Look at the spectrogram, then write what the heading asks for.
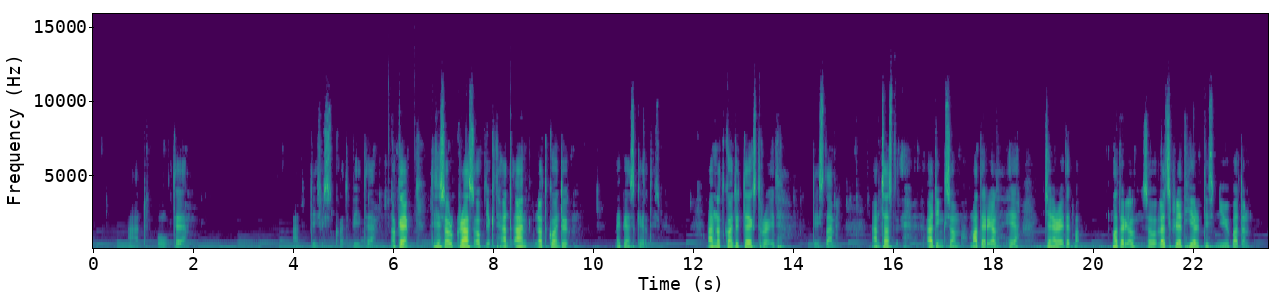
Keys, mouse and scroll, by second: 1.0-2.8 drag, 1.8 a, 1.9-4.5 middle drag, 3.7 right click, 4.1 click, 4.6 Tab, 5.5 a, 5.8 a, 6.2 ctrl+s, 7.2 ctrl+s, 7.6-9.5 right drag, 8.7-11.1 middle drag, 9.5 Tab, 10.3 s, 12.1 ctrl+r, 12.9 s, 13.7 a, 13.9-22.4 middle drag, 14.0 Tab, 14.8 a, 15.4 ctrl+s, 16.4 ctrl+s, 16.4-22.4 right drag, 22.4-23.5 drag.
